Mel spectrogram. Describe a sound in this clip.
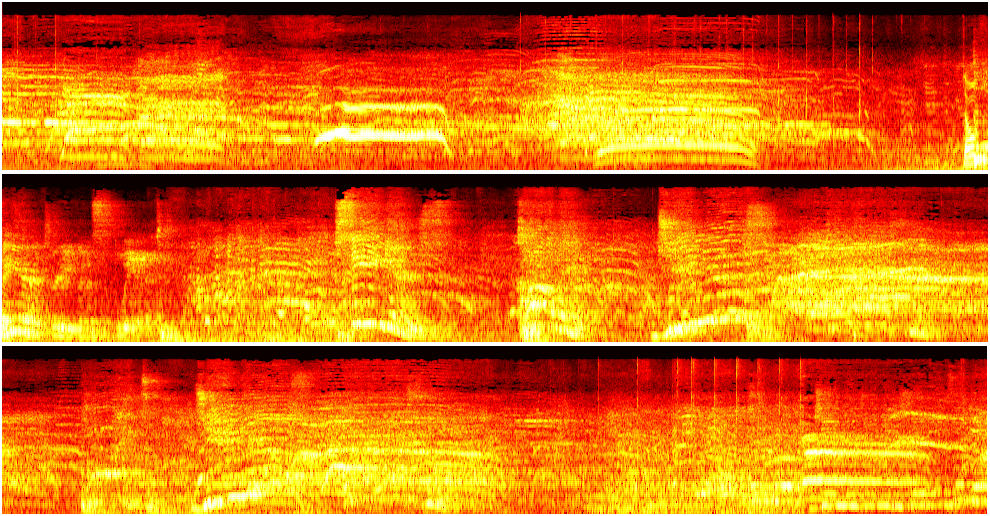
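A large crowd murmurs and cheers in a big echoing gym.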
